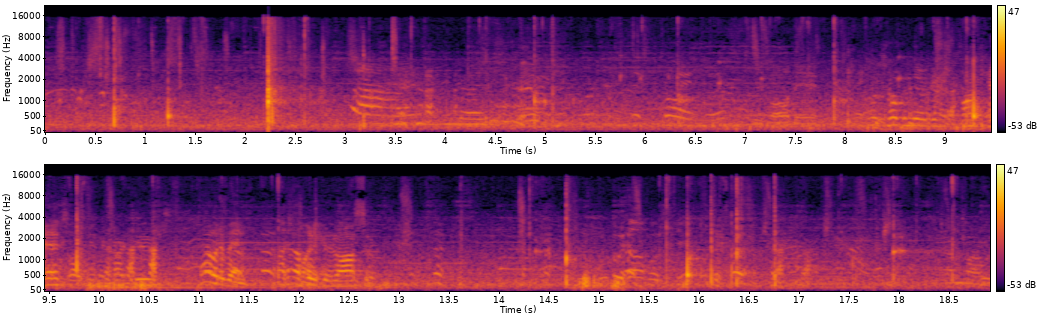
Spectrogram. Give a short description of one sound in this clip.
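Paddles hit a plastic ball with sharp pops.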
